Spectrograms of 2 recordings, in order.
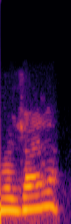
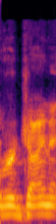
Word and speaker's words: Regina: Well, Regina is the city that rhymes with fun.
